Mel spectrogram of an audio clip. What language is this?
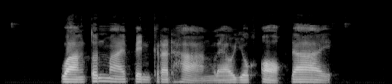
Thai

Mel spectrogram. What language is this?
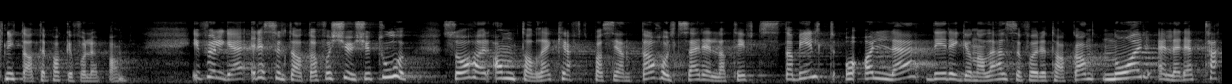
Norwegian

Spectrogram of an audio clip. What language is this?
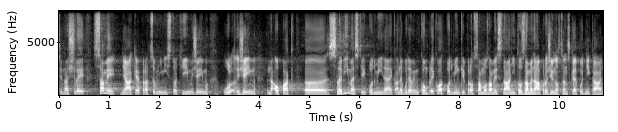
Czech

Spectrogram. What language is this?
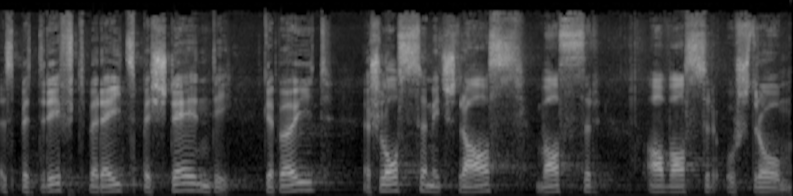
Swiss German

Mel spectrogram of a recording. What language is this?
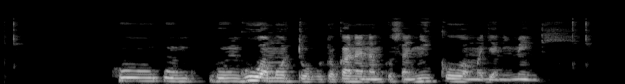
Swahili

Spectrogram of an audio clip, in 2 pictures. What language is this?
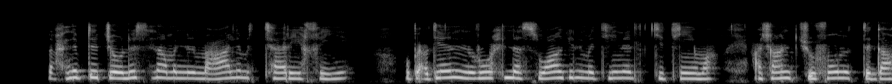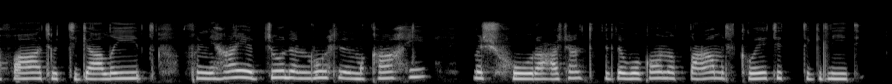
Gulf Arabic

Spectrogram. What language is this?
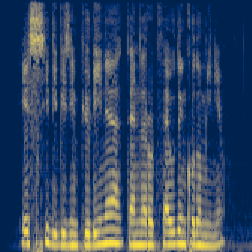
Italian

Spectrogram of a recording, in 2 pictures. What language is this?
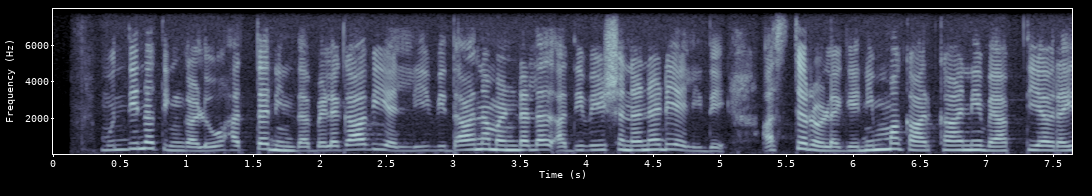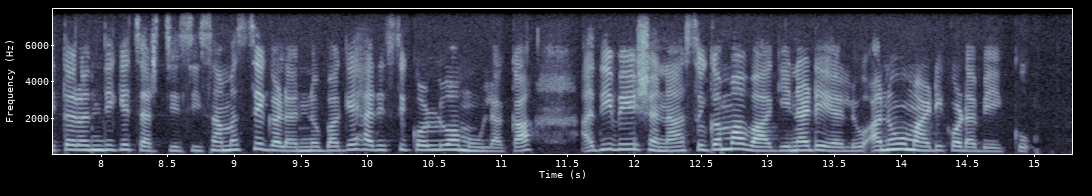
Kannada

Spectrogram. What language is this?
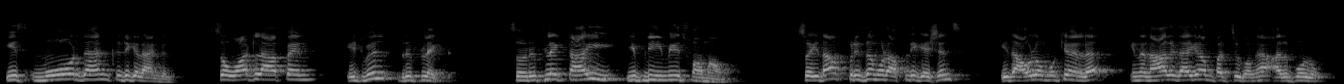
Tamil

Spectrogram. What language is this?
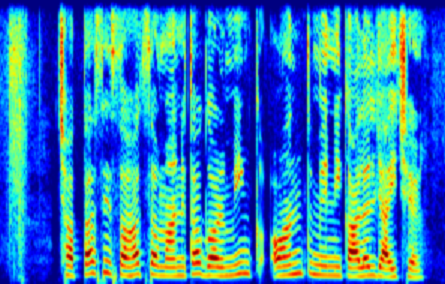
Maithili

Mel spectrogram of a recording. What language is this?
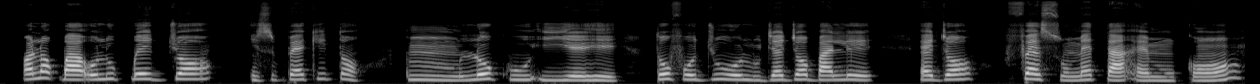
Yoruba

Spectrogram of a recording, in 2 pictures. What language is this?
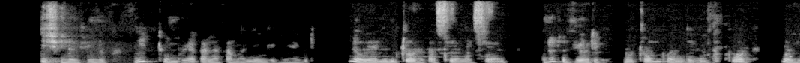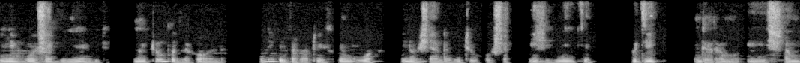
Ndau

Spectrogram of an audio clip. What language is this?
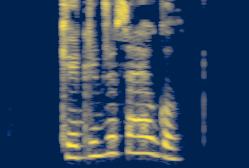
Mari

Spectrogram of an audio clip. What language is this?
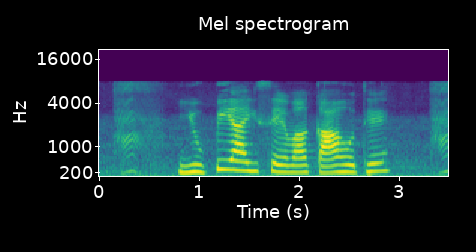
Chhattisgarhi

